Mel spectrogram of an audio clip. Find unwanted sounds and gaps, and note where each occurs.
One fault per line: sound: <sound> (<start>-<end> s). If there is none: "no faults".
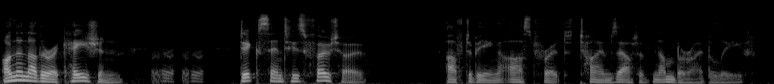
sound: laugh (1.5-2.0 s)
